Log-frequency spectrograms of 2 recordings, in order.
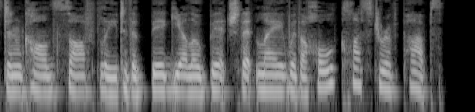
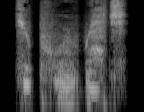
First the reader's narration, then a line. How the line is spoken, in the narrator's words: whispered Kristen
